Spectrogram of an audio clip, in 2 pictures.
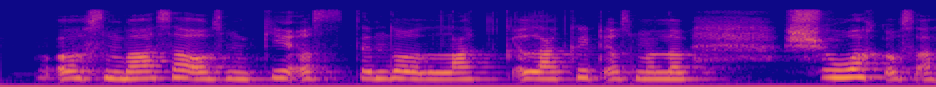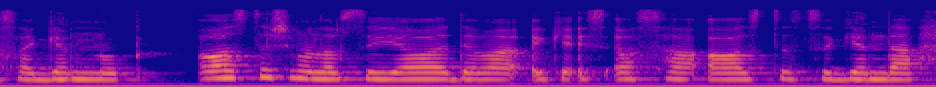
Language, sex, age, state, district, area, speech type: Kashmiri, female, 30-45, Jammu and Kashmir, Bandipora, rural, spontaneous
